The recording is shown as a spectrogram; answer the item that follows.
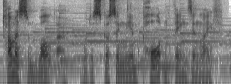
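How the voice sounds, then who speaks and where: A man's voice: on the low side, animated, normal speed, music in the background, lightly acted. A man playing a wry narrator, telling a 1919 tale in a dramatic storytelling style for an audio drama.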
